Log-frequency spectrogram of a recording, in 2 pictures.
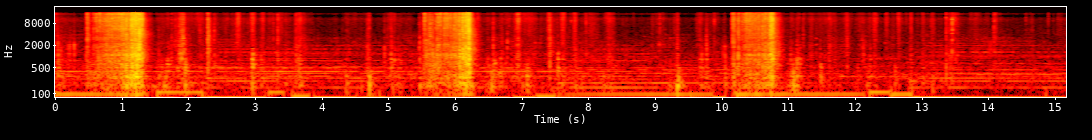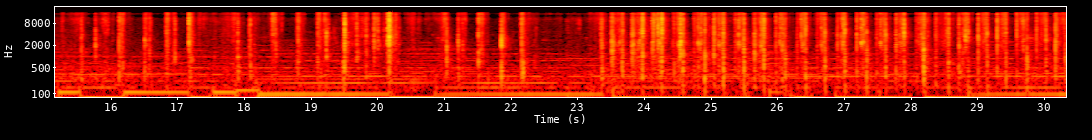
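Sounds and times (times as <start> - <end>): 
tarot cards being shuffled: 0.0 - 3.8, 4.6 - 14.2, 15.2 - 22.4, 23.2 - 30.3.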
